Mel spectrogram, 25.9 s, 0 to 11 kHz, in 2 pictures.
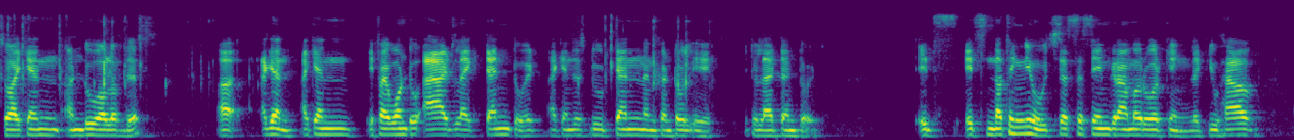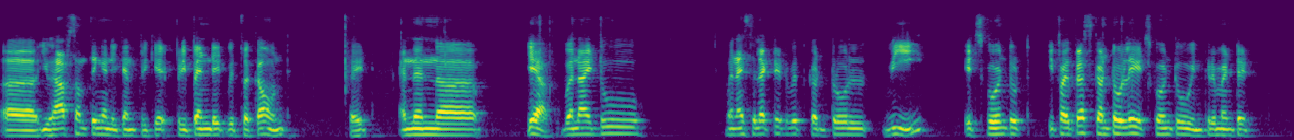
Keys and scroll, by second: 0.0-2.4 typing, 5.9-7.1 typing, 16.2-19.0 typing, 18.2 ctrl+v, 24.0 ctrl+a.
